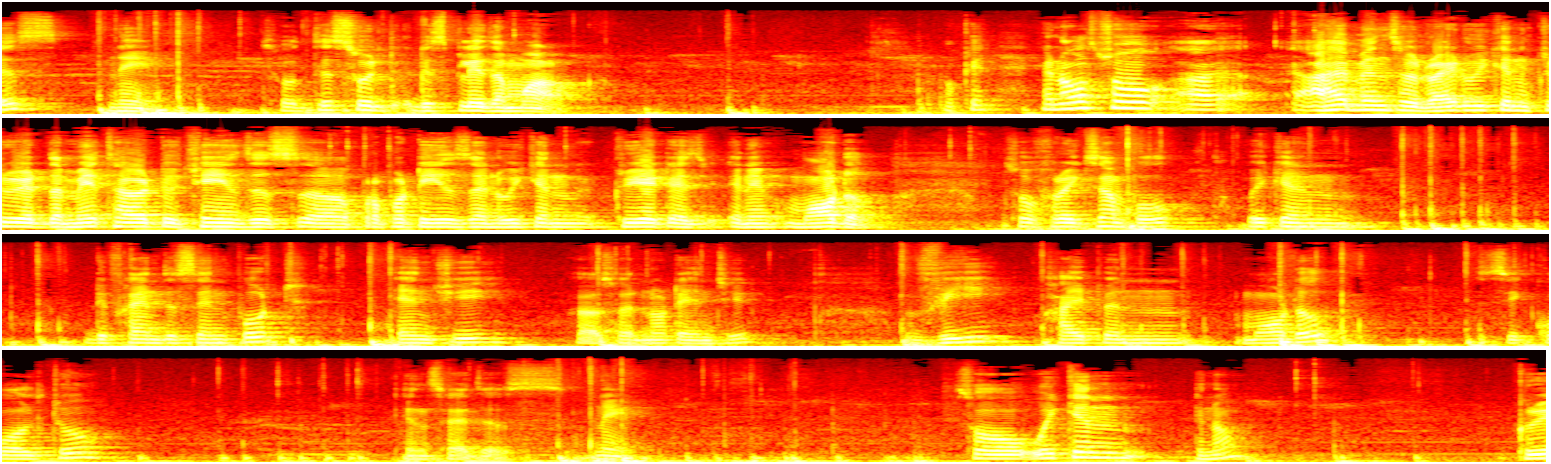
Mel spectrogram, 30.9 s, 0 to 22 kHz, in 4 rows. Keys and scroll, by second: 0.9 space, 1.5 ctrl+s, 3.6 F5, 13.3 Return, 16.5 Left, 16.8 space, 18.4 BackSpace, 25.3 Left, 26.9 ctrl+s.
